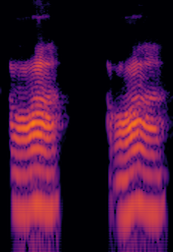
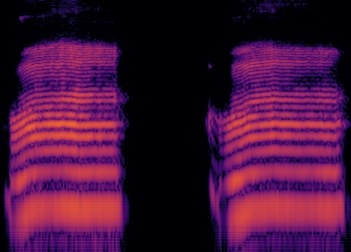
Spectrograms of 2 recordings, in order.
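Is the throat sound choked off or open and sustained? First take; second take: choked off; open. First: The throat sound is low and choked off. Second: The throat sound is lifted and carries openly. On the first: The speaker calls it wrong. "I can't get any more sound out. So that means it's too low" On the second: The speaker calls it right. "You should lift it up"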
